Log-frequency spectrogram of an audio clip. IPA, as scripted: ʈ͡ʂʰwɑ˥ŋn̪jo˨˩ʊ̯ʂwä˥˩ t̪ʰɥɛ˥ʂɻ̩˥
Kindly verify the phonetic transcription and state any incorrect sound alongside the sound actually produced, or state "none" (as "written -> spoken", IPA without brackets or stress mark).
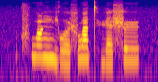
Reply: ɛ˥ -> ɛ˧˥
